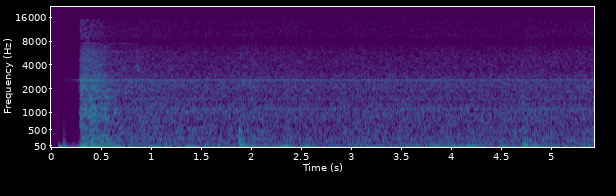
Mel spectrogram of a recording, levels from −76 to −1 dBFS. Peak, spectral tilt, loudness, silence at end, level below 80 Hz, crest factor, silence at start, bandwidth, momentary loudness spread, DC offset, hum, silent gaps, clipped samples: -24 dBFS; -2.5 dB/octave; -44 LUFS; 0 s; -52 dBFS; 20 dB; 0.05 s; 16.5 kHz; 7 LU; under 0.1%; none; none; under 0.1%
